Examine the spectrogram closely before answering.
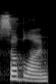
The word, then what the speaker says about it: SBLIM: server written in c esplin pronounced sublime standards based linux instrumentation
